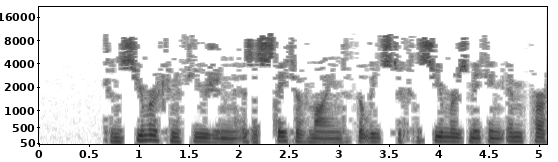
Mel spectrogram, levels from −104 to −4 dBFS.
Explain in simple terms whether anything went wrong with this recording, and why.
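Throughout, the speech sounds dull and muffled with nothing above 9.7 kHz, likely low-bitrate audio saved at a high bitrate, which cannot restore the lost detail.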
